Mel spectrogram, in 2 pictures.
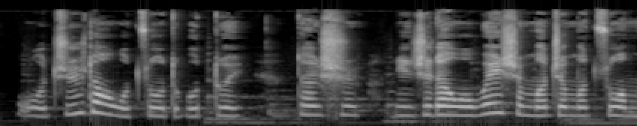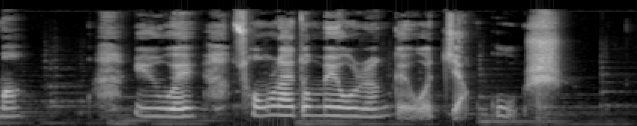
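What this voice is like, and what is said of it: Quiet, soft tearful speech. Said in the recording (Chinese): “小东西流出了眼泪，他小声地说”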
